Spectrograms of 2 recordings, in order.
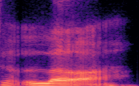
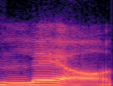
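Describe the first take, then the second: First: The syllable ends without an L sound. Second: The syllable ends with a clear L sound. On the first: The speaker calls it wrong. "not le" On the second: The speaker calls it right. "pay attention to lel"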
